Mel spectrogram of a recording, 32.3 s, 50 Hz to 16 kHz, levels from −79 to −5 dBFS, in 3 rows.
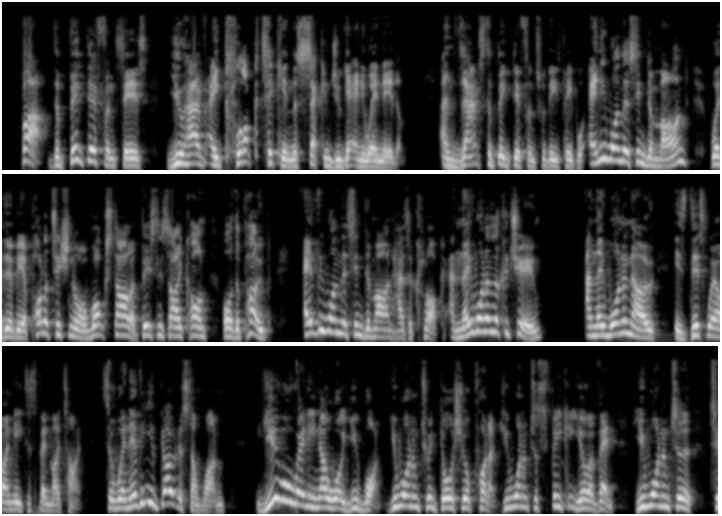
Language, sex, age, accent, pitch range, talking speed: English, male, 50-69, British, 165-225 Hz, 195 wpm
